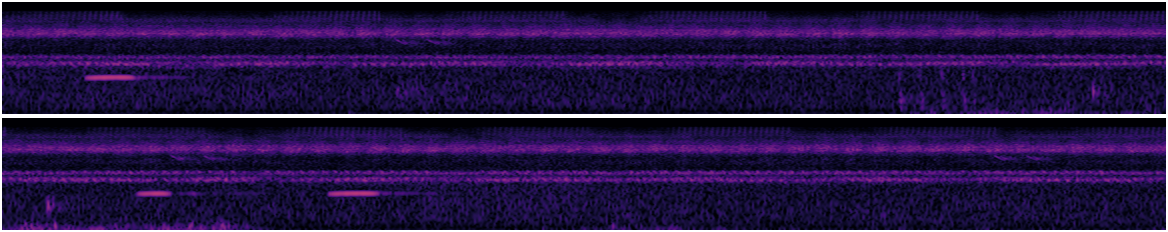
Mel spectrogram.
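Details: At Lansdowne in Uttarakhand, a mountain scops owl utters brief clear whistles, one early, then two close together midway, set against constant high insect trilling with faint low rumbles.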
